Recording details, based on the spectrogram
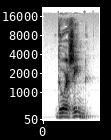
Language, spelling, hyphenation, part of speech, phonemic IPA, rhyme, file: Dutch, doorzien, door‧zien, verb, /doːrˈzin/, -in, Nl-doorzien.ogg
- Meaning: 1. to see through, detect (a lie) 2. past participle of doorzien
